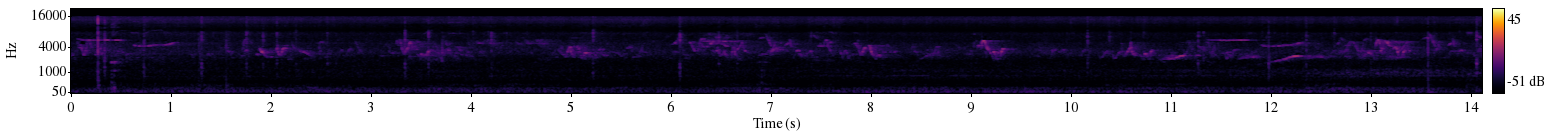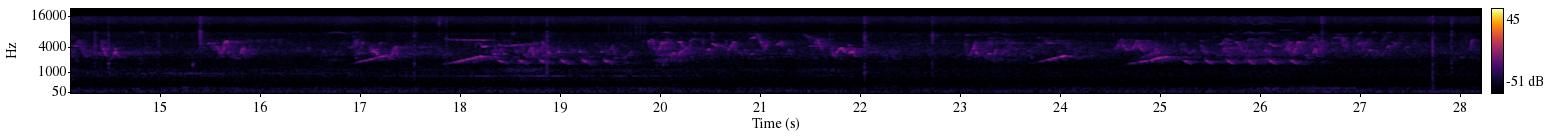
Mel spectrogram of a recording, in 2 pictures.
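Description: Faint outdoor ambience of small birds chirping and singing in short rising notes and quick trills, over a steady low rumble of wind on the microphone.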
